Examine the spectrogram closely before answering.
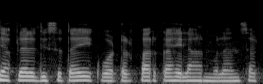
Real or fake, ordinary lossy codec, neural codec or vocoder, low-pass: real; none; none; 7.2 kHz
